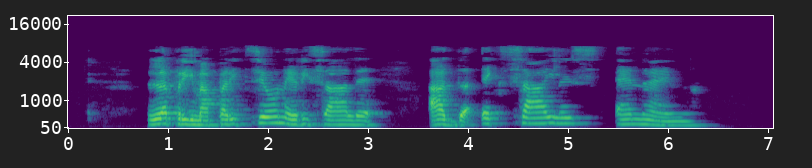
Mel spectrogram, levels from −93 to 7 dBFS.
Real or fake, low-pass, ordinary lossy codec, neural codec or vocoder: real; 7.2 kHz; AAC, 32 kbps; none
